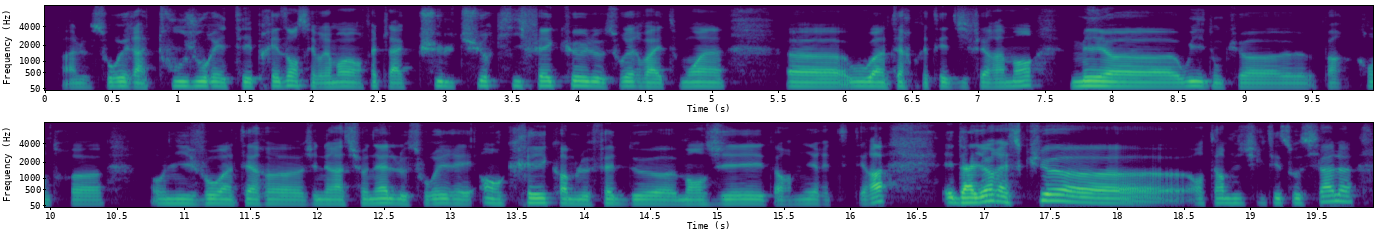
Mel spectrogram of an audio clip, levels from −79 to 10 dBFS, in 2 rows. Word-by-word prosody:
enfin 100 - -9
le 95 - -12
sourire 110 +3 -2
a 95 - -4
toujours 115 0 -1
été 110 0 -3
présent. 120 +2 -1
C'est 115 -2 -7
vraiment 105 +2 -1
en - - -7
fait 120 - -8
la 100 -2 0
culture 115 +4 -4
qui 120 -1 -8
fait 120 0 0
que 125 - -4
le 115 -3 +2
sourire 115 0 -3
va 105 -1 +2
être 100 - -8
moins, 105 -1 -1 0.5
heu 105 -1 +2
ou 115 +1 +2
interprété 110 0 -4
différemment 105 +4 -3 0.3
mais 120 +3 +6
heu, 110 -2 +4
oui, 115 +3 +1
donc 100 -2 -12
heu, 95 -1 -5
par 100 -1 -9
contre, 110 -2 -12
heu, 100 -1 -3 0.4
au 110 - -7
niveau 110 0 -2
inter, 105 +1 -1
heu, 100 -1 -3
générationnel, 105 +3 -1
le 105 -2 -3
sourire 110 +2 -4
est 100 -1 -4
ancré 120 +2 +1
comme 110 -3 -1
le 100 - -2
fait 110 0 -3
de, 105 - -5
heu, 105 -2 -1
manger, 100 +1 -2
dormir, 100 +2 -7
et 100 - -15
cetera - - +3 0.4
et 130 - +4
d'ailleurs, 130 +6 +9
est 145 - +6
ce - - -1
que, 185 - -2
heu, 135 -9 +4
en - - -6
termes 120 0 -2
d'utilité 115 0 -6
sociale, 150 +7 0
110 Hz, 185 wpm, -23 LUFS, 105-115 Hz, 0.5 s, d'ailleurs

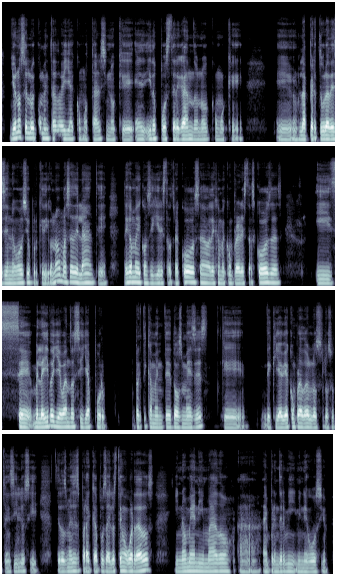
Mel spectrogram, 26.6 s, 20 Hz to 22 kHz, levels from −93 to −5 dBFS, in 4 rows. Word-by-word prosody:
yo 135 +3 +5
no 160 +2 +1
se 150 - +1
lo 145 - +5
he 140 - +1
comentado 135 -3 -2
a - - +2
ella 120 -1 -1
como - - -10
tal, 110 +1 -5
sino 105 -6 -8
que 400 0 -3
he 115 0 -3
ido 120 +4 0
postergando, 115 -3 +2
¿no?, 110 +1 -5
como 105 -4 -11
que, - - -12 0.6
eh, 100 0 -6
la 110 0 +4
apertura 115 +1 +4
de 110 - +7
ese 115 0 -2
negocio, 120 +3 0
porque - - -7
digo: - - -4
"No, 170 +3 0
más 145 -3 -1
adelante, 125 -2 +1 0.3
déjame 140 +1 +4
de 130 - +3
conseguir 115 -1 -4
esta 115 - -5
otra 110 - -4
cosa, 135 -4 +4
o 115 - 0
déjame 115 -1 -3
comprar 110 -2 +1
estas 110 - -5
cosas", 130 -1 +4 0.7
y 115 -1 -5
se 120 -2 +1
me 120 +1 +1
la 120 - +7
he - - +5
ido 135 +3 +5
llevando 125 -1 +3
así 125 -1 -5
ya 115 0 +2
por 115 -2 -3 0.6
prácticamente 115 -1 -3
2 110 0 +2
meses 110 +7 -3 0.2
que 100 +6 -4 0.3
de - - -7
que - - -10
ya - - +7
había 110 +2 +5
comprado 115 -2 +4
los 105 -1 -2
los 100 - -7
utensilios 110 +3 -9
y - - -10 0.4
de - - -4
2 105 0 0
meses 115 +1 -3
para 125 - +1
acá, 100 - 0
pues, 110 - -5
ahí - - +3
los 110 - -1
tengo 120 0 +1
guardados, 120 +5 +4 0.4
y 105 - -8
no 110 +1 -1
me 115 +1 0
he - - +2
animado 115 -1 -2
a 100 +2 -12
a - - -7
emprender 100 +1 -5
mi 105 -1 -6
mi 100 - -7
negocio, 100 +2 -5
115 Hz, 190 wpm, -21 LUFS, 110-125 Hz, 0.7 s, de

